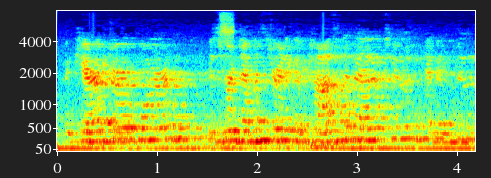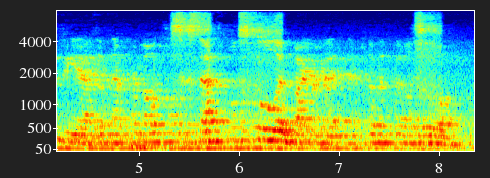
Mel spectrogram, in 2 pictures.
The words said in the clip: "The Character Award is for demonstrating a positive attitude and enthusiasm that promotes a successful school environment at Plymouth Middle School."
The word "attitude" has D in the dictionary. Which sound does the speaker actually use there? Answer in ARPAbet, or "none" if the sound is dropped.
D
